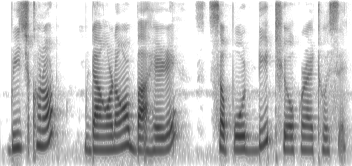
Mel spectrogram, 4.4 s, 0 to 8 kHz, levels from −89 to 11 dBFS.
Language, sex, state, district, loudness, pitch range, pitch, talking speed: Assamese, female, Assam, Kamrup Metropolitan, -18 LUFS, 195-245 Hz, 205 Hz, 150 wpm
